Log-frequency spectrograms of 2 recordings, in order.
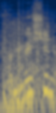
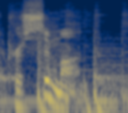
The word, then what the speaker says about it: persimmon: I've argued, is it permission or persimmon? But it's persimmon.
